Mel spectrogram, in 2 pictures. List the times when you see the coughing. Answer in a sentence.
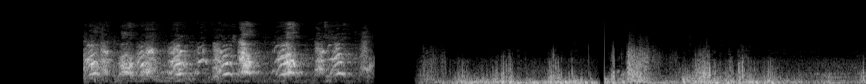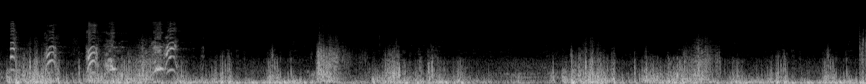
You can't hear the coughing here.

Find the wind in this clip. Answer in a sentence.
The wind can be heard from 4.2 to 17.2 s.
